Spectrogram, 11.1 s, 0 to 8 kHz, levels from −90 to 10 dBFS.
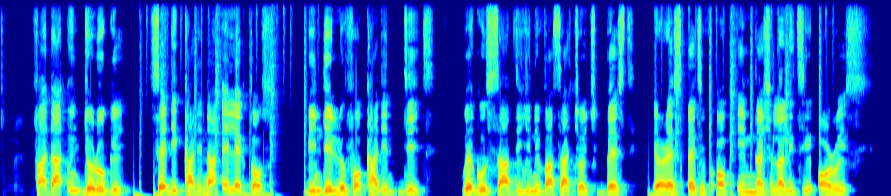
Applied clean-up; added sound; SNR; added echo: none; Drum kit; 19 dB; none.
